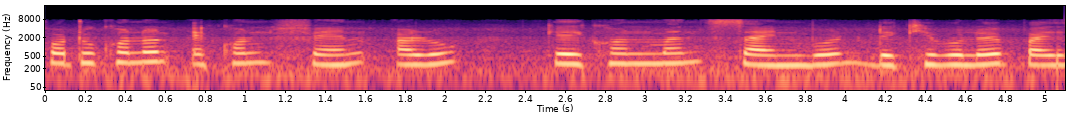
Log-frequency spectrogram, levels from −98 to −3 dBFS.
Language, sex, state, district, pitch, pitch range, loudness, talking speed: Assamese, female, Assam, Sonitpur, 290 Hz, 275-310 Hz, -16 LUFS, 105 wpm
